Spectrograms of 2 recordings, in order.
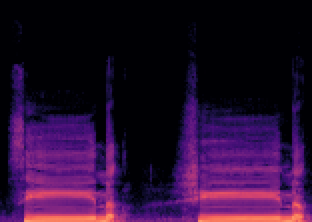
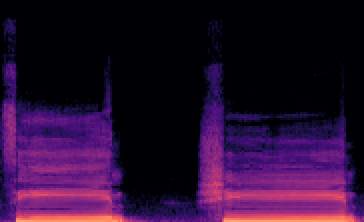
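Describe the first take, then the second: First: The final n sound rings on with an echo. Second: The final n sound is held and cut off. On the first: The speaker calls it wrong. "अभी मैं गलत पढ़ के बताऊंगी।" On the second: The speaker calls it right. "आखिर में है ना नून की आवाज़ को लॉक कर दें।"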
